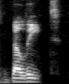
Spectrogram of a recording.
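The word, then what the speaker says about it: Bêlit: pronunciation speaking of pronunciations we did get a confirmation that it is belite the name is a nod to a female version of bell bale the male canaanite phoenician god that's the kind of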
